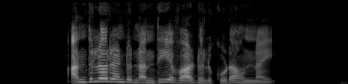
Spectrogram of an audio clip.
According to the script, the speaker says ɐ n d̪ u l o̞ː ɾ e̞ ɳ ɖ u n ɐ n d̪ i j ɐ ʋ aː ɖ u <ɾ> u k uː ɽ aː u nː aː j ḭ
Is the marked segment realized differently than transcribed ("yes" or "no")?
yes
